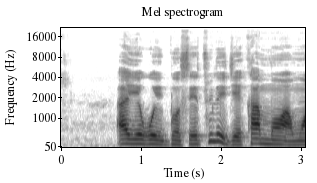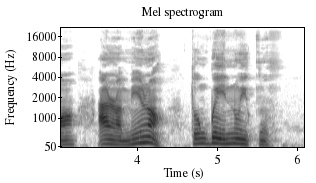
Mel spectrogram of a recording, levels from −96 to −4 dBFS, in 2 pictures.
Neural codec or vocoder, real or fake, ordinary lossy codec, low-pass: none; real; none; 19.8 kHz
